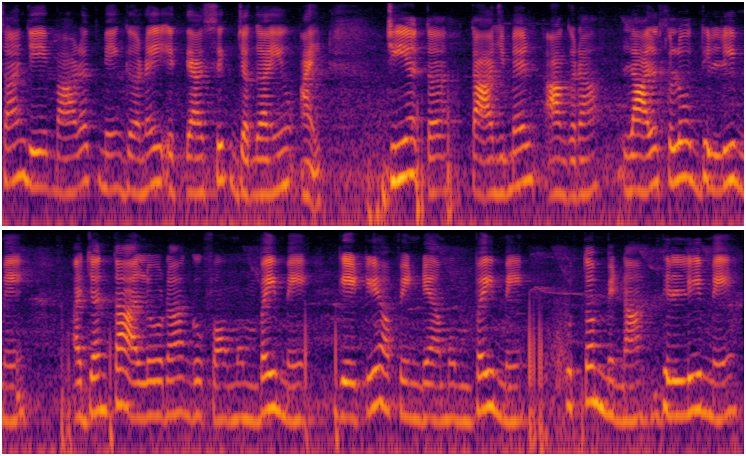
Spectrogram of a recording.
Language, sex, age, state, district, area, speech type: Sindhi, female, 60+, Maharashtra, Mumbai Suburban, urban, spontaneous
